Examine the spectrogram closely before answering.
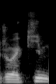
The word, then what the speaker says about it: Joachim: Jo et et et vous avez de deux prononciations dans la version française et catholique du prénom c'est Joakim dans le nord de la France et join dans le sud et moi ça vient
